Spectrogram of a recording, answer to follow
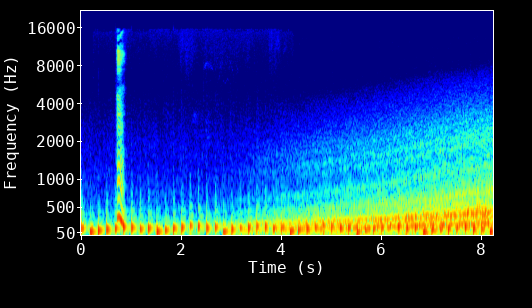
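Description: Dramatic background score: a fast low drum pulse of about five beats a second, with a swell growing louder and brighter through the second half.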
